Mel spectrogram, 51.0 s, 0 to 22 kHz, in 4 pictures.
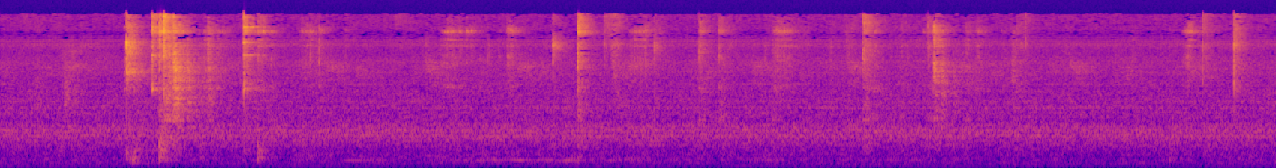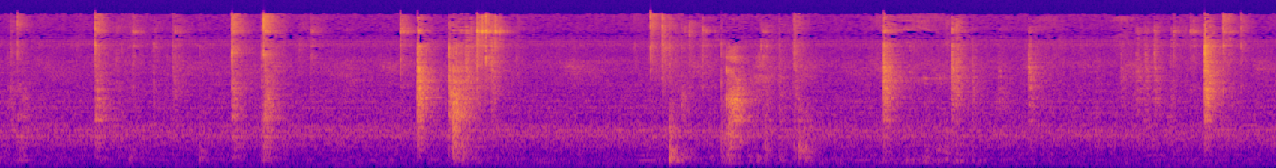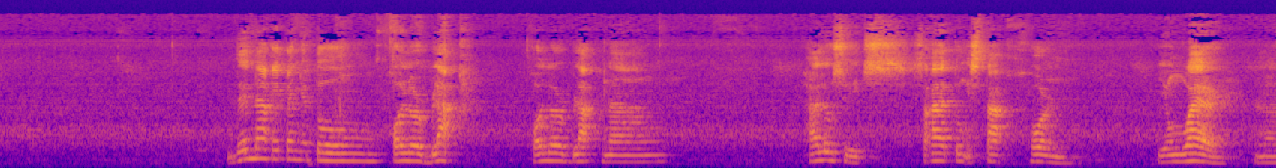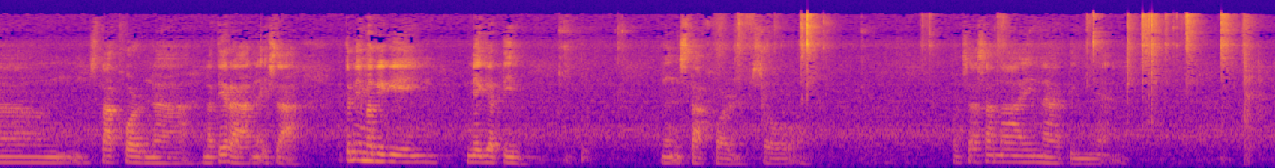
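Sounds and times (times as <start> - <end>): faint steady hum: 0.0 - 51.0
wires clicking and rustling: 0.5 - 18.2, 19.0 - 25.5, 43.7 - 51.0.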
